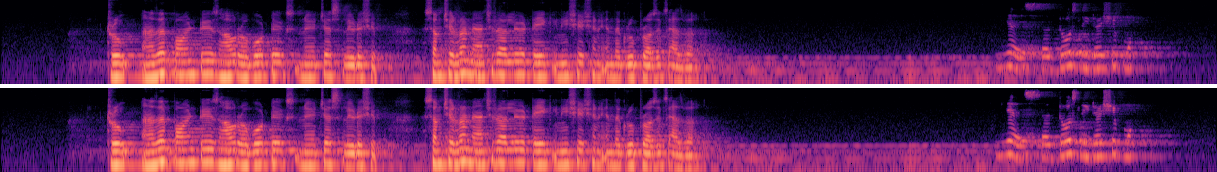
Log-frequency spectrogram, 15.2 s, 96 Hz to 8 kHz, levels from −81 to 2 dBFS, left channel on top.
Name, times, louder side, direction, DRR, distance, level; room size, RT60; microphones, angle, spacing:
voice 1, 1.3-8.8, right 1 dB, 15° right, 7 dB, 1.3 m, -19 dB
sound 1, 5.1-13.1, equal, 60° left, 5.7 m, -40 dB
voice 2, 12.4-14.1, right 2 dB, 75° right, 4 dB, 2.4 m, -27 dB
28.5 x 25.0 x 7.9 m, 1.5 s
head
